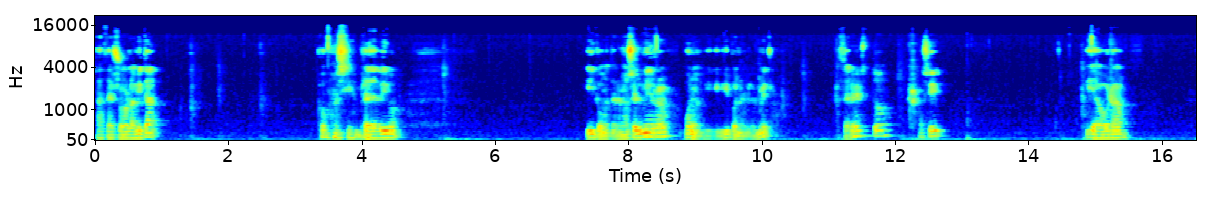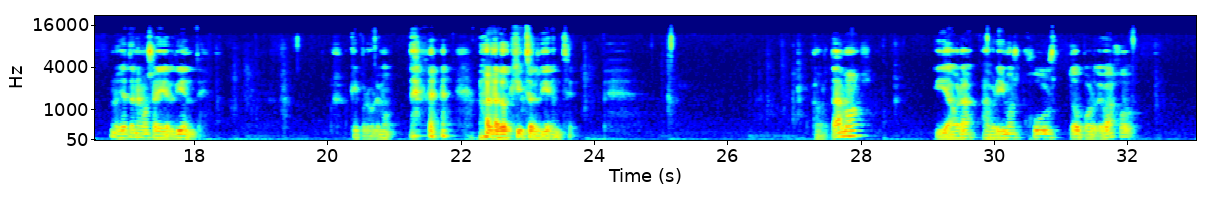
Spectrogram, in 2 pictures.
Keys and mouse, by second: 0.4 alt+shift+right click, 1.1 alt+shift+right click, 2.2 shift+right click, 3.6-5.4 middle drag, 5.4 alt+shift+right click, 5.9 alt+shift+right click, 6.6 alt+shift+right click, 7.6 alt+shift+right click, 8.4-9.4 middle drag, 9.4 shift+right click, 10.1-14.6 ctrl+middle drag, 12.1 ctrl+e, 14.6 alt+right click, 15.0-18.9 ctrl+middle drag, 18.9 alt+shift+right click, 19.6-21.9 middle drag, 21.9 alt+right click, 22.2 middle click, 22.6 alt+shift+right click, 22.9-24.1 middle drag, 24.1 alt+shift+right click, 24.9 alt+shift+right click, 25.2-29.6 middle drag, 26.9 ctrl+e, 29.6 right click, 30.0-31.8 middle drag, 31.8 ctrl+right click, 32.2-33.0 shift+middle drag.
